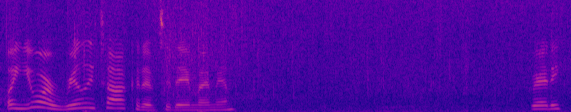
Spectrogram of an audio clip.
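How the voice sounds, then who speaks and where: A livestream host and speedrunner plays a video game while giving casual, chatty, explanatory commentary, talking both to the game creature and to her viewers. Her voice is a little high and very animated, at a moderate pace. The recording is clearly noisy, with game sound behind her.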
